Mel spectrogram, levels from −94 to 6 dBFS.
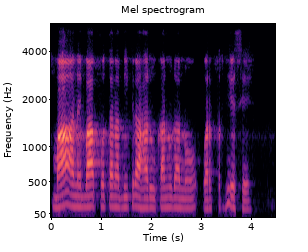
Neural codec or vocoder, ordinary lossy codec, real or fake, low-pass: none; Opus, 24 kbps; real; 5.4 kHz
